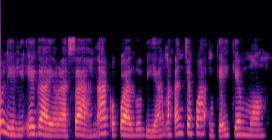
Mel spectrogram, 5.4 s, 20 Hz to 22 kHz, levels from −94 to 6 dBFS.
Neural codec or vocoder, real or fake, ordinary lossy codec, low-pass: codec, 16 kHz, 4.8 kbps, FACodec; fake; none; 7.2 kHz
